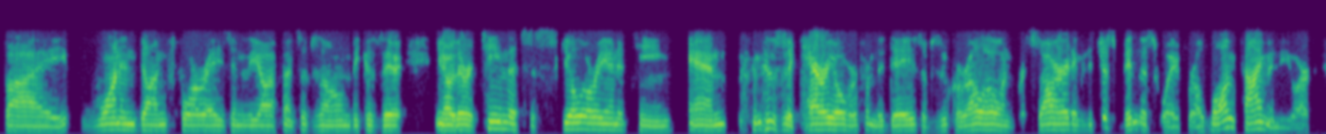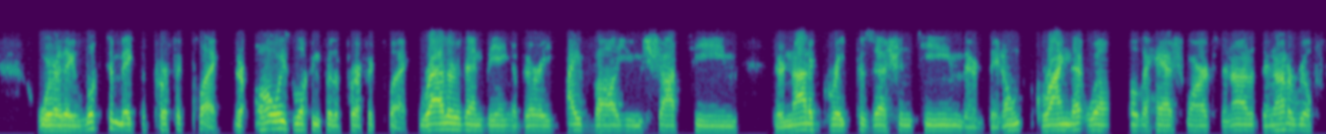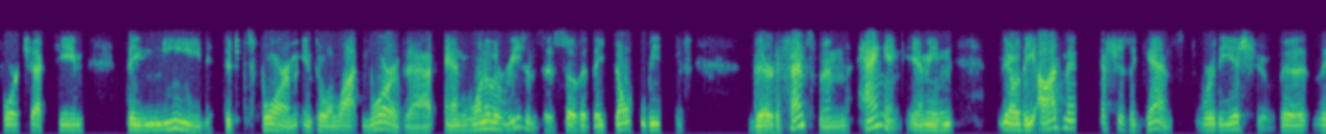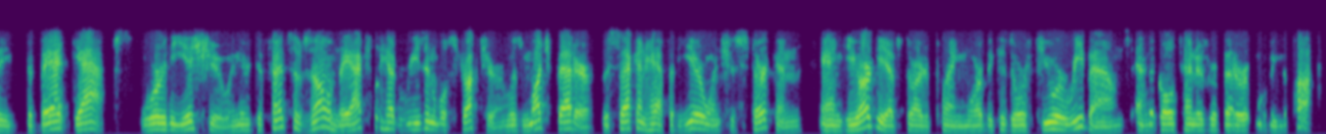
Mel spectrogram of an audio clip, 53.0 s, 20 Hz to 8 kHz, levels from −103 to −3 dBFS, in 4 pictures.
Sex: male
